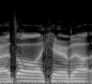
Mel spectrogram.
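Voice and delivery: ordinary talk

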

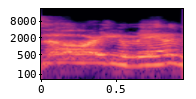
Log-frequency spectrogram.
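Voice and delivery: put-on old friend's beaming reply; delighted greeting. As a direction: throw back an overjoyed welcome. Player greets him back warmly.

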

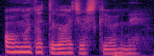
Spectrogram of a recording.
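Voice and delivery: ordinary talk

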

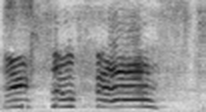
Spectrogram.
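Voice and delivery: high, loud, drawn-out wail; overwhelmed alarm. Real, not acted. Player swamped by fast enemies, high loud alarm. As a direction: wail slowly over speedy attackers.

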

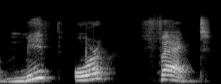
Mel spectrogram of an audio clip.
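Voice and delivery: very slow, each word set apart; slow pronunciation model. Shown as a demonstration. Teacher showing students how it is pronounced, very slow. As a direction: model it word by word with long gaps.

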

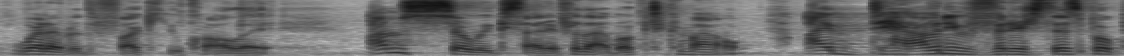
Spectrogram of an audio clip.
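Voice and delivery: usual speaking voice

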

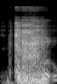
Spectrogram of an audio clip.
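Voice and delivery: short real cough mid-lecture; a single dry cough. Real, not acted. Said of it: "sono un po' malata".

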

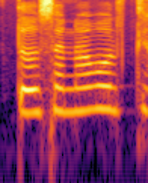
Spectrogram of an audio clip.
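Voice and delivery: plain reading voice

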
